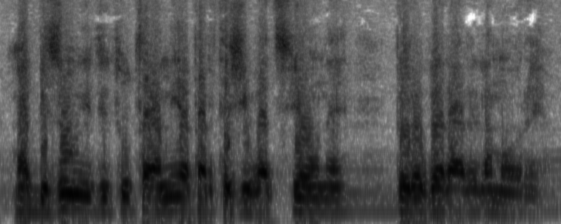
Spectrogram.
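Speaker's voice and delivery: ordinary delivery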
